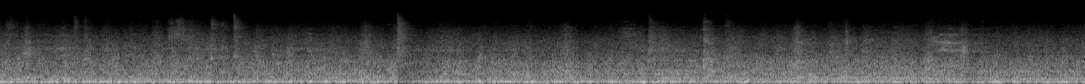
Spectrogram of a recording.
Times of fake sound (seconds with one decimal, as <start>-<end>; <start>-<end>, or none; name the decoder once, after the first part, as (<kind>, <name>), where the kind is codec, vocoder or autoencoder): 3.2-5.4 (vocoder, BigVGAN v2); 9.8-10.9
